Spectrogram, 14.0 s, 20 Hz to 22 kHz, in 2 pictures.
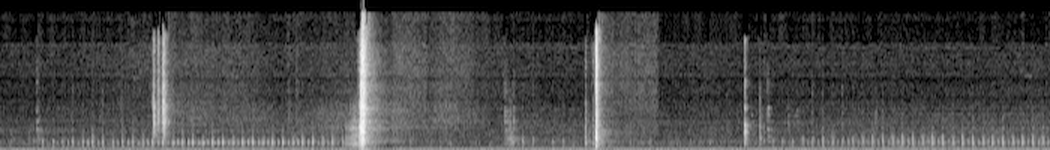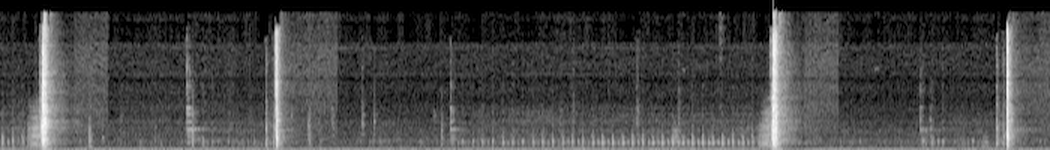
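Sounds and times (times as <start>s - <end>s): refrigerator running hum: 0.0s - 14.0s
refrigerator knocking: 0.8s - 2.9s, 12.0s - 12.5s.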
